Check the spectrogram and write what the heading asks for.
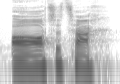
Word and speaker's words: Art Attack: So for our international listeners, there's a TV show that ran for years in the UK called Art Attack. It rhymes with Heart Attack.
